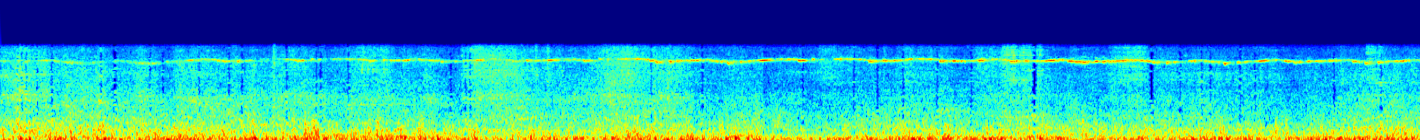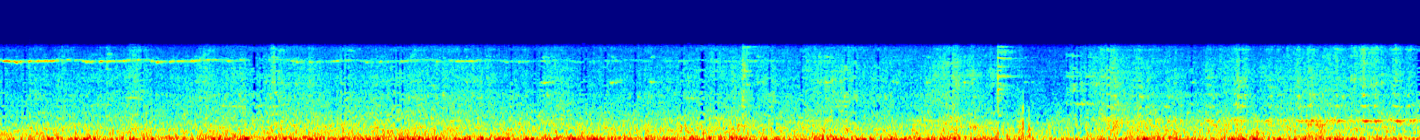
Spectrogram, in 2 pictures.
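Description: Freight cars of a CSX local rolling past on jointed track: a steady low rumble of wheels on rail, with a high, wavering wheel squeal over roughly the first half. A steady lower tone joins near the end.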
